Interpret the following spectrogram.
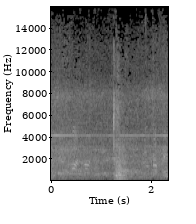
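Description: Street ambience of passers-by talking, with a short loud sound a little past halfway through.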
